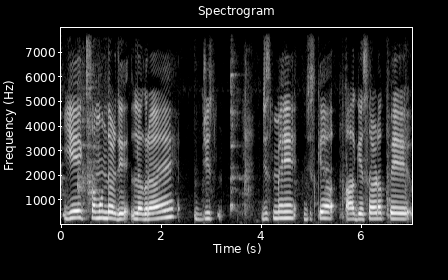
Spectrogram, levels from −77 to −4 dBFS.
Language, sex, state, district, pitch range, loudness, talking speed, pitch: Hindi, female, Rajasthan, Jaipur, 225-270 Hz, -13 LUFS, 120 wpm, 245 Hz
